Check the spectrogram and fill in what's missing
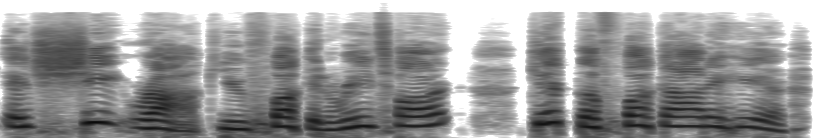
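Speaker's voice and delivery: ordinary talk, nothing marked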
